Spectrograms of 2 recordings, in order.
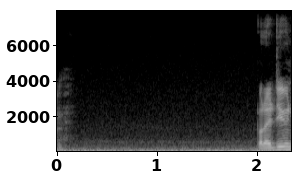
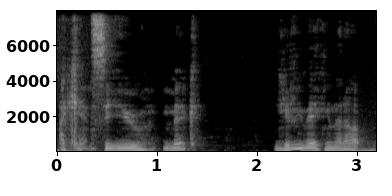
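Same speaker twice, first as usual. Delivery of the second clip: whispering; 10 dB quieter than usual. Real, not acted. Teasing chat quietly.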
